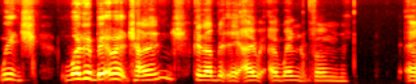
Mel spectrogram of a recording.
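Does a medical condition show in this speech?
Yes: cerebral palsy.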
